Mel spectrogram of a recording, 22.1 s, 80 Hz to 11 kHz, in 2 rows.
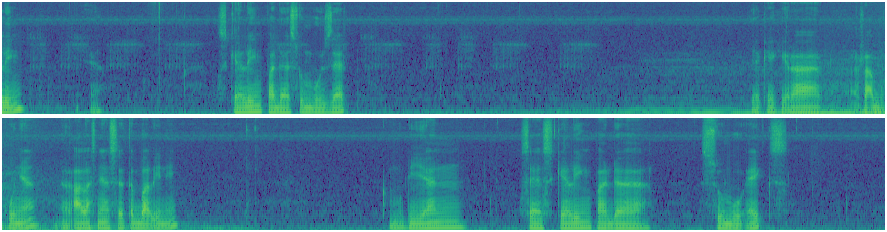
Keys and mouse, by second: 0.5 s, 21.1 s.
